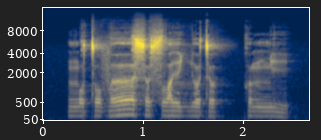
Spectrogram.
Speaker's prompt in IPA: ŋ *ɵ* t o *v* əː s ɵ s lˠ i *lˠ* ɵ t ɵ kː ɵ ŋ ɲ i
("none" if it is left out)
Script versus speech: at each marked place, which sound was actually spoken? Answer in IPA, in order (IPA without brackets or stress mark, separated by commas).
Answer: o, v, ʎ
